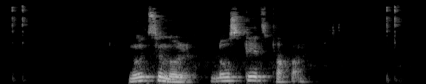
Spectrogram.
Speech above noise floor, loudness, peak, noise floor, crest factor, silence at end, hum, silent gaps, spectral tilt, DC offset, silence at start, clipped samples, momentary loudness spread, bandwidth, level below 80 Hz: 60 dB; -23 LUFS; -6 dBFS; -83 dBFS; 22 dB; 0.25 s; none; none; -4 dB/octave; under 0.1%; 0.1 s; under 0.1%; 18 LU; 16 kHz; -64 dBFS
